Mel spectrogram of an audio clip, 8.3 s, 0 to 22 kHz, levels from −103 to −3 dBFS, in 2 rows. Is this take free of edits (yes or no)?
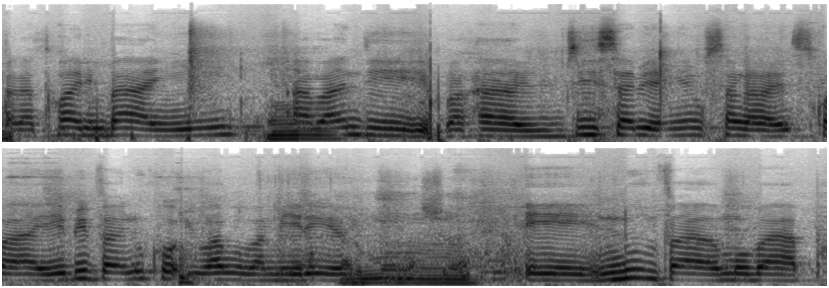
no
